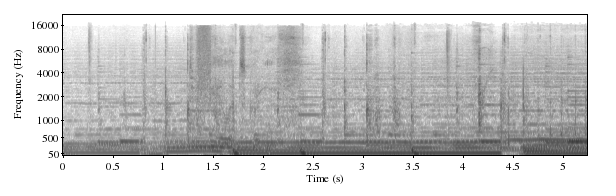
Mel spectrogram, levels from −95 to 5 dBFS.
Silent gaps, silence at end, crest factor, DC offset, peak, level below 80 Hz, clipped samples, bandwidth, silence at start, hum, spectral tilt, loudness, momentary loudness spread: none; 0 s; 16 dB; under 0.1%; -12 dBFS; -34 dBFS; under 0.1%; 17 kHz; 0 s; none; -5.5 dB/octave; -30 LUFS; 9 LU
